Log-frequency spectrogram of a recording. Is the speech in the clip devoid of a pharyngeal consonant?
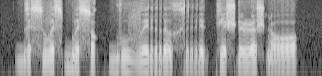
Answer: yes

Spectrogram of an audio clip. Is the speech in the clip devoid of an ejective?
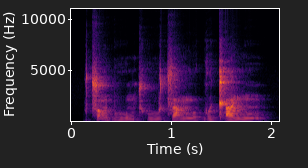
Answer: no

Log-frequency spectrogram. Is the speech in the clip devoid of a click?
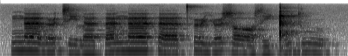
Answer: no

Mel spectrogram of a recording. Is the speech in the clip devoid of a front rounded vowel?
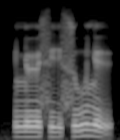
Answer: no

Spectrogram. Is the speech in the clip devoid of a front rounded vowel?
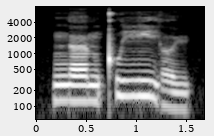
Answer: no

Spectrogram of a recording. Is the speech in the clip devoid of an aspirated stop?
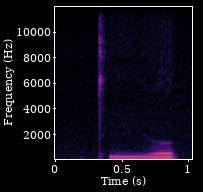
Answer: no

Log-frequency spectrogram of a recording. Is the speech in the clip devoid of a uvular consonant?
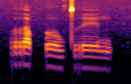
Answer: yes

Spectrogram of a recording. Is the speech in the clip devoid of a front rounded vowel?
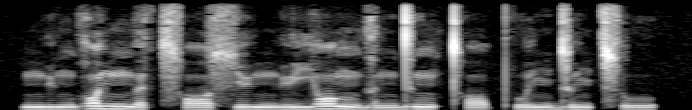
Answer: no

